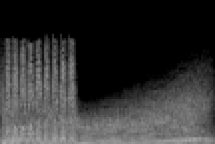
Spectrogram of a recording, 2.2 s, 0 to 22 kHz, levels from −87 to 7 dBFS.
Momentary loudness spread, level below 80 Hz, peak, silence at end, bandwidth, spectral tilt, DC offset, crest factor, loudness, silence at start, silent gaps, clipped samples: 5 LU; -48 dBFS; -12 dBFS; 0 s; 16.5 kHz; -3 dB/octave; under 0.1%; 18 dB; -29 LUFS; 0 s; none; under 0.1%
